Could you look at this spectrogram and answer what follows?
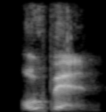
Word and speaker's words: open: 100% open 하고 쁜 발음을 하고 발음도 오가 아니라 오우라고 해요.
